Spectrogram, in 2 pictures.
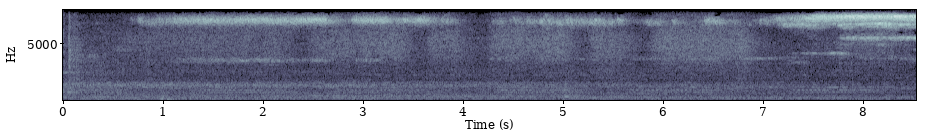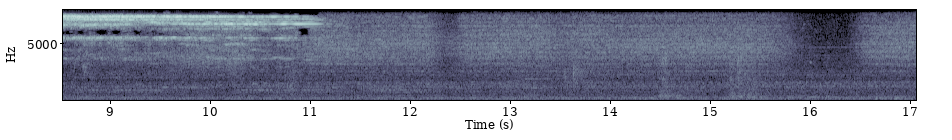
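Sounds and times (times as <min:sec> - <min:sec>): high metallic wheel squeal: 0:00.6 - 0:11.2
train wheels rumbling on rail: 0:14.4 - 0:15.9.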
